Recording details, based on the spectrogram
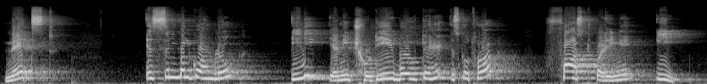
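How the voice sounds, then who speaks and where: Slow, lively-voiced woman teaching pronunciation. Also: high voice, reverberant. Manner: drawn-out demonstrations of sounds. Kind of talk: slow explanatory lesson.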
